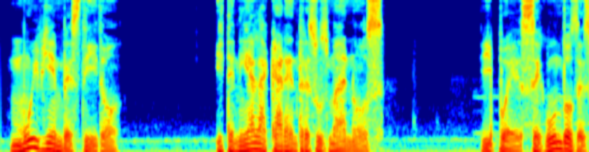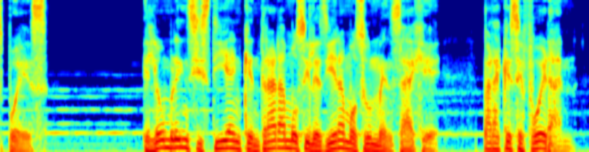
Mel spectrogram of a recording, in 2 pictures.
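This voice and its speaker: A man hosting a show, reading listener horror stories aloud in a dramatic, hushed storytelling manner with drawn-out pauses. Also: low-pitched, husky. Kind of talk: scripted horror narration.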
